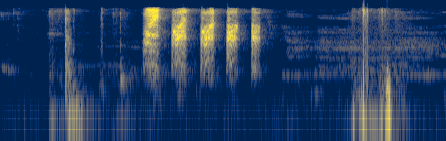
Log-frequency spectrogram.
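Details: Rasping 'mbeset kasar' phrase from a female grey-cheeked bulbul used as tutor material: a run of five rough, noisy notes about a quarter second apart, framed by softer low clicks and a knocking thud near the end.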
